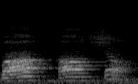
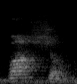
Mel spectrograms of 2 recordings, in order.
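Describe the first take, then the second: First: Each syllable is said separately with breaks. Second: The syllables run together without any break. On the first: The speaker calls it right. "break the word down" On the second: The speaker calls it wrong. "without any break"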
